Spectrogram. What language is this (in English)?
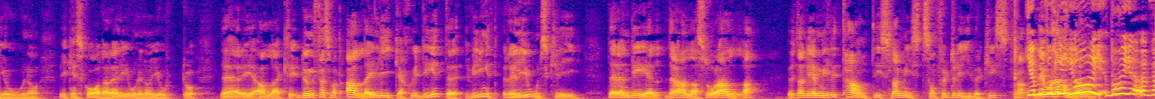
Swedish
